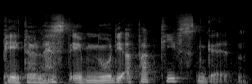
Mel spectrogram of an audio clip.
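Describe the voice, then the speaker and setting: A man playing an evasive, ironic father in a radio play, speaking wordily and with hesitations, in a husky voice. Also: low voice, moderate pace, fairly bright tone, full character voice. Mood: sardonic, defensive. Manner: wordy, sardonic, deflecting, with hesitations. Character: evasive, ironic, verbose father defending his unconventional family. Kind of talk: dialogue radio play acting in standard German.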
